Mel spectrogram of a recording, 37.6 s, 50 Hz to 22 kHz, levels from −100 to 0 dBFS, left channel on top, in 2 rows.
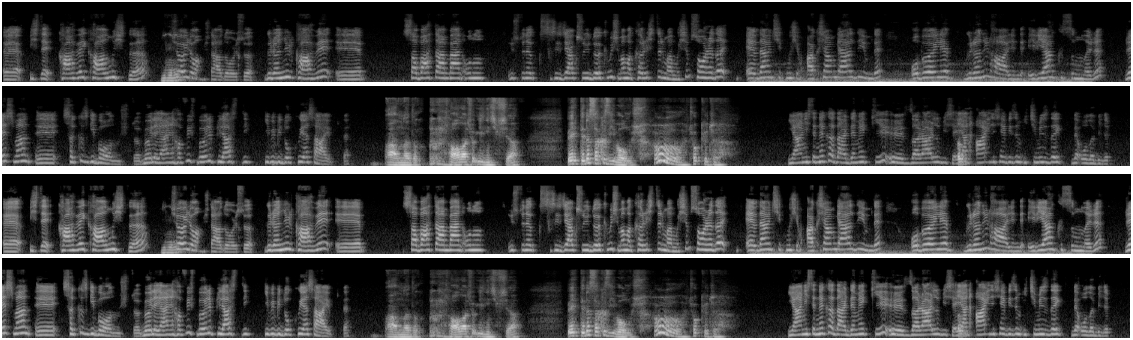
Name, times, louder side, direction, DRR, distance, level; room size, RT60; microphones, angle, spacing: voice 1, 0.0-2.4 2.8-6.0 6.7-8.0 8.4-12.1 12.4-14.7 15.1-18.3 18.7-24.6 31.9-37.2, right 6 dB, 55° right, 0.4 m, -36 dB
voice 2, 2.6-3.0 25.2-27.4 28.2-30.9 34.7-34.9, left 2 dB, 30° left, 0.5 m, -28 dB
sound 1, 12.4-18.1, equal, 75° left, 0.9 m, -27 dB
2.9 x 2.4 x 2.8 m
head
